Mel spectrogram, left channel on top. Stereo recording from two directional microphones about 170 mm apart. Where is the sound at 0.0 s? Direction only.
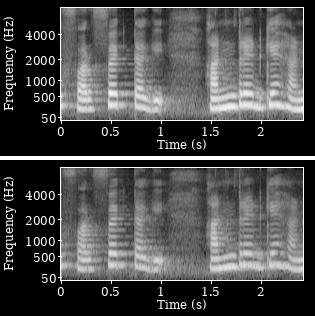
35° left (ahead or behind).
